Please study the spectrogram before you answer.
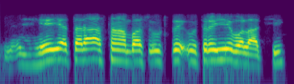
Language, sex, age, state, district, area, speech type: Maithili, male, 18-30, Bihar, Saharsa, rural, conversation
